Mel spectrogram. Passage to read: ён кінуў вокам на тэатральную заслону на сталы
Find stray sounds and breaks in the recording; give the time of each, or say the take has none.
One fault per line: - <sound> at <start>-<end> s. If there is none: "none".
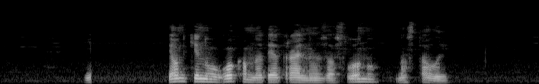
none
